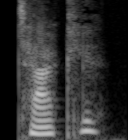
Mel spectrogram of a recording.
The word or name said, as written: takle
